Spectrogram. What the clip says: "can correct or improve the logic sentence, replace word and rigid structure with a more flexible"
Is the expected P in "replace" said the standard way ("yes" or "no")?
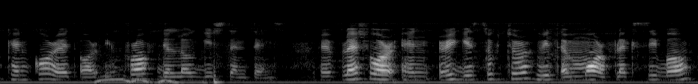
no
